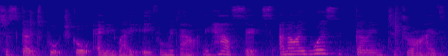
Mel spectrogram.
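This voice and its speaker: A woman with a very deep, low pitch speaks at a moderate pace, somewhat breathy, with lively intonation. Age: 50s. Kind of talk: casual vlog talk to camera.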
